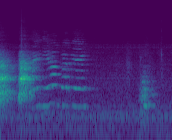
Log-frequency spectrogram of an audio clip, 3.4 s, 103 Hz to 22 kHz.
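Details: Australian multigenerational Labradoodle puppies at 4.5 weeks old, playing indoors: a high tonal whine slides upward and wavers for about a second after a short yip, then a faint second whimper follows; quiet room background.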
